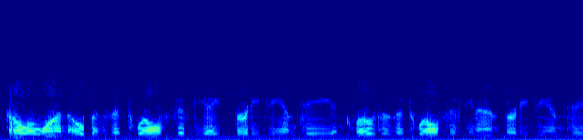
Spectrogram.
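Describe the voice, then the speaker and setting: Guy on launch control intercom, quick clipped procedure talk, bit of radio noise. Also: medium pitch, fairly bright tone, poor audio.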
